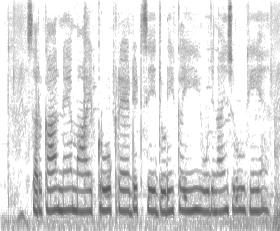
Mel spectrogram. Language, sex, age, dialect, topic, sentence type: Hindi, female, 18-24, Kanauji Braj Bhasha, banking, statement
